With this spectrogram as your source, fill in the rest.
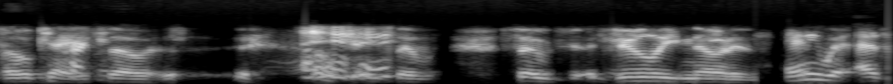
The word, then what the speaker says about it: Perkasie: Perkasie. I've never met somebody from outside of the area that can say it right, so it's Perkasie.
